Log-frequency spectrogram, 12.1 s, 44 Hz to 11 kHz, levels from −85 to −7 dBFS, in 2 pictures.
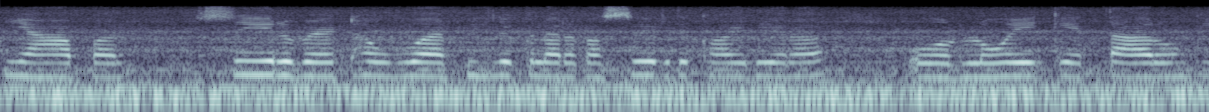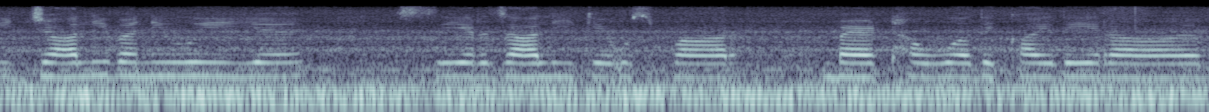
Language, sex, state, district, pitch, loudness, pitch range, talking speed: Kumaoni, female, Uttarakhand, Tehri Garhwal, 125 Hz, -26 LUFS, 120-125 Hz, 165 wpm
